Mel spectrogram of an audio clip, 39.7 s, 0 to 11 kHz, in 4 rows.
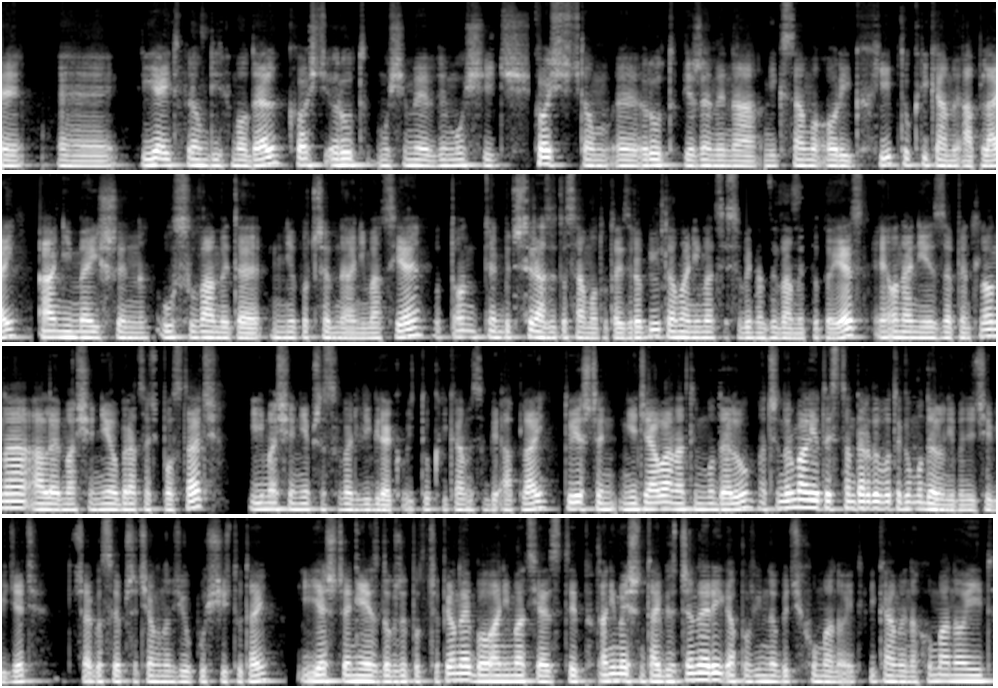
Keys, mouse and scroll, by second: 16.3-17.5 typing.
